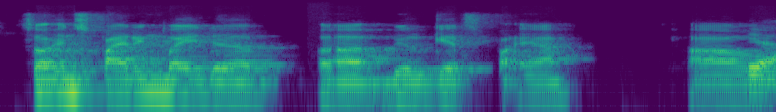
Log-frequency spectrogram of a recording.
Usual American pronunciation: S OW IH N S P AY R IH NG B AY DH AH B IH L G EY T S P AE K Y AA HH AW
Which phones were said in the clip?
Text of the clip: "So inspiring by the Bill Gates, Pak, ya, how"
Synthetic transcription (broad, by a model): S OW IH N S P AY R IH NG B AY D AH B IH L G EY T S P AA Y AA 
